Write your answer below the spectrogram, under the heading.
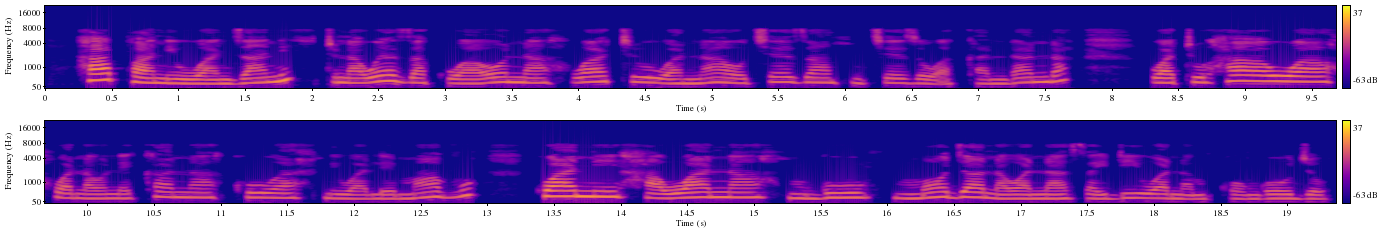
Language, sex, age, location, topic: Swahili, female, 25-35, Nakuru, education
